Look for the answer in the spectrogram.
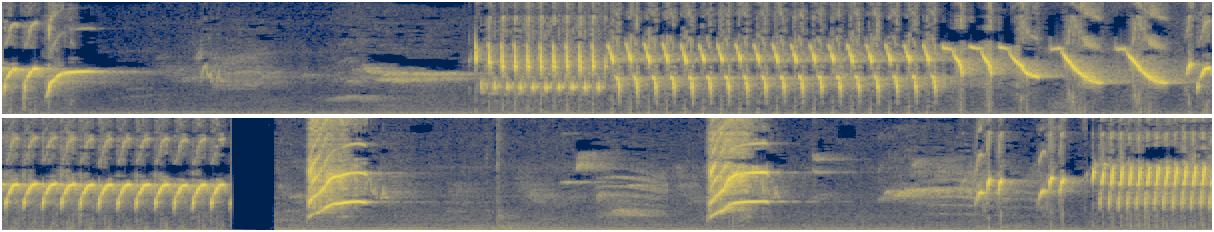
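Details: Belgian canary gives a sweeping chirp, then a burst of loud rapid trills and slurred whistled phrases for several seconds, followed by scattered sharp swooping chirps separated by quiet gaps.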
